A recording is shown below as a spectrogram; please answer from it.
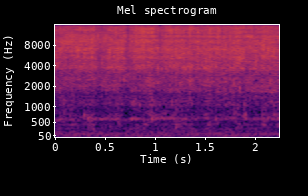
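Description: Kitchen tap running steadily into a frying pan held in a stainless steel sink, the water splashing off the pan.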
